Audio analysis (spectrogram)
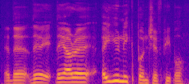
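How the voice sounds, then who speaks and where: A man co-hosting a podcast, asking casual interview questions with hesitant, halting phrasing. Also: on the high side, animated, darkish tone. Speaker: podcast co-host.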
